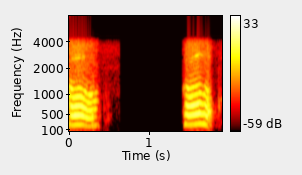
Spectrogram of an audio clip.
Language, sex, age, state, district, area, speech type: Marathi, female, 30-45, Maharashtra, Osmanabad, rural, conversation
